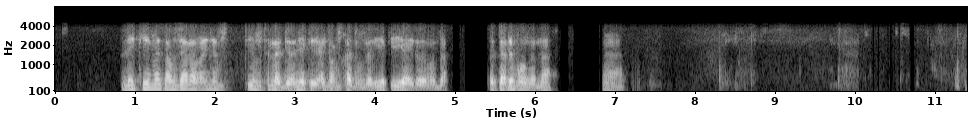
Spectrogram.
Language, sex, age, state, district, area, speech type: Dogri, male, 18-30, Jammu and Kashmir, Reasi, rural, conversation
